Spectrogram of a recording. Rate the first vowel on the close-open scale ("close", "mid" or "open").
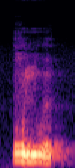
mid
